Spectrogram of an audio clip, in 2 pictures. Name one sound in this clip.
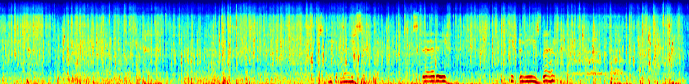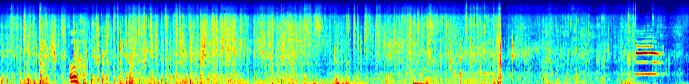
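Bicycle tyres rattle and crunch over rocks and loose stones.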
